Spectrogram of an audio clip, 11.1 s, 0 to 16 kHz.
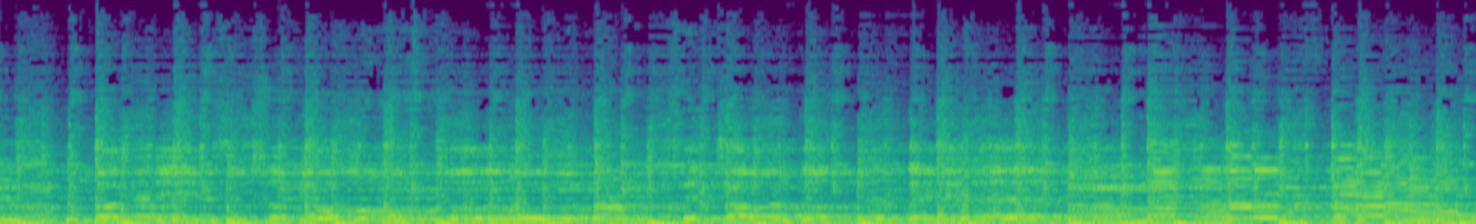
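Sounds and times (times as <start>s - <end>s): person singing: 0.0s - 11.0s
steady low beat: 0.0s - 11.0s.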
